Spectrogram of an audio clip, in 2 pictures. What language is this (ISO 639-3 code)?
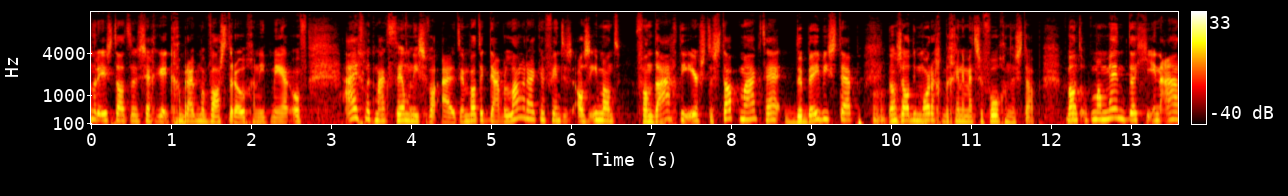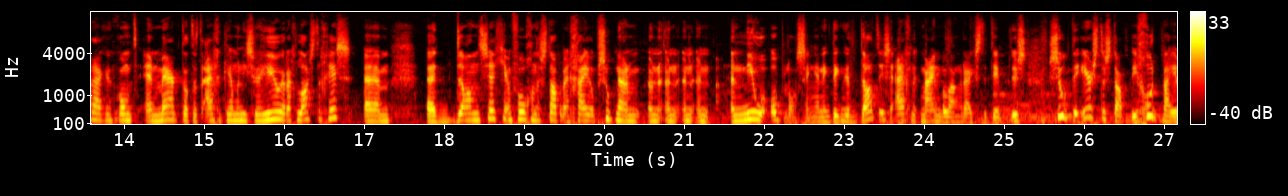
nld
